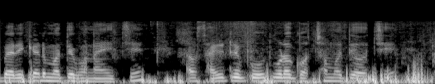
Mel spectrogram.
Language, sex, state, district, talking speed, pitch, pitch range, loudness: Odia, male, Odisha, Malkangiri, 150 wpm, 155 Hz, 145-160 Hz, -16 LUFS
